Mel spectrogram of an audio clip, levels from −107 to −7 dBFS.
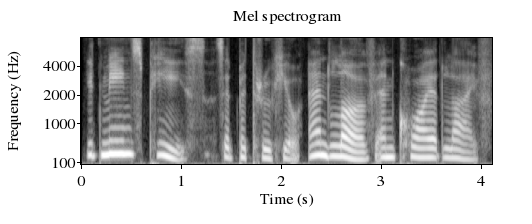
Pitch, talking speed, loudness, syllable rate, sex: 225 Hz, 145 wpm, -15 LUFS, 3.4 syllables/s, female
